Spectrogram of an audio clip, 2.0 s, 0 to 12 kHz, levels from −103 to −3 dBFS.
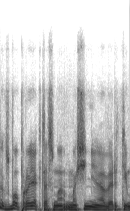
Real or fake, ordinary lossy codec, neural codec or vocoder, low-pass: real; Opus, 32 kbps; none; 7.2 kHz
